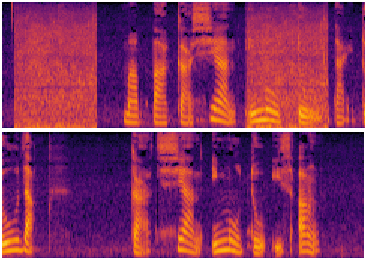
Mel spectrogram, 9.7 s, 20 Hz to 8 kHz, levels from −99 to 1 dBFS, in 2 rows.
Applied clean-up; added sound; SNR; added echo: none; Boat, Water vehicle; 5 dB; none.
